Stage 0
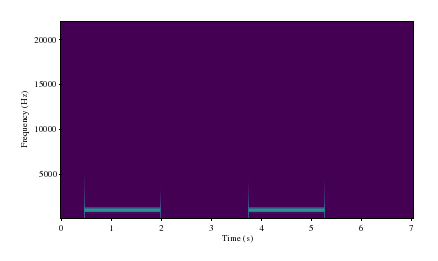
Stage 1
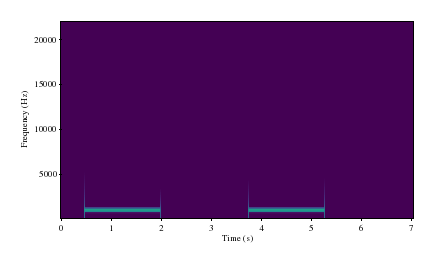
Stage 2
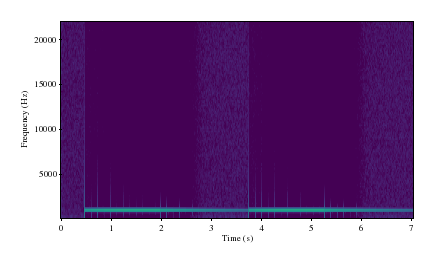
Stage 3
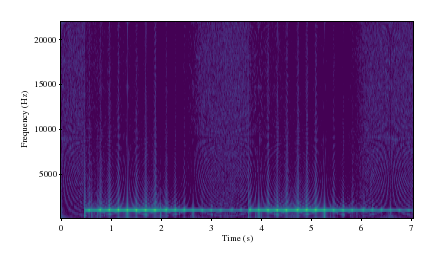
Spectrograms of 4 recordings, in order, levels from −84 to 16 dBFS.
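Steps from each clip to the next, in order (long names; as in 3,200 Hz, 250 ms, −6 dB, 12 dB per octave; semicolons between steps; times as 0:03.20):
parametric band 220 Hz +9 dB 2.4 octaves
brickwall limiter −30 dBFS, peak gain reduction 4 dB; upward compression, threshold −38 dBFS; feedback echo with a high-pass in the loop 129 ms, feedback 85%, high-pass 230 Hz, level −11 dB
phase shifter 0.76 Hz, delay 3.6 ms, feedback 78%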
